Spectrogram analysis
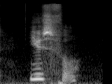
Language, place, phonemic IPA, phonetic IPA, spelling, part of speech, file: English, California, /ˈjusfəl/, [ˈjusfɫ̩], useful, adjective, En-us-useful.ogg
- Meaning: Having a practical or beneficial use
